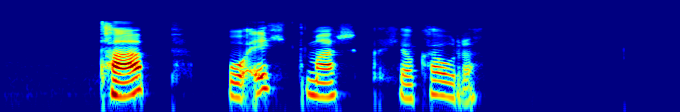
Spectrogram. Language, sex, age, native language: Icelandic, female, 30-39, Icelandic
